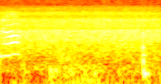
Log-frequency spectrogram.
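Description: A short, high, rising call from a child's voice at the very start, then a faint steady hiss of outdoor ambience with the river's flow.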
